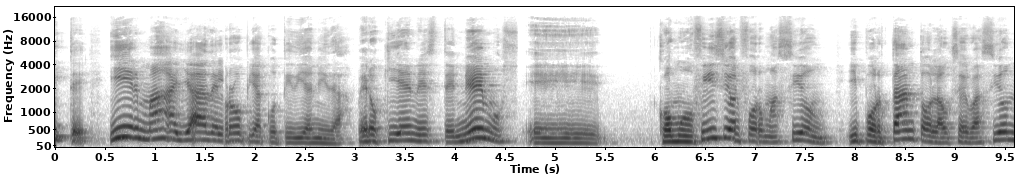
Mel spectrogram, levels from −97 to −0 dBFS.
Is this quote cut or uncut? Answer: cut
